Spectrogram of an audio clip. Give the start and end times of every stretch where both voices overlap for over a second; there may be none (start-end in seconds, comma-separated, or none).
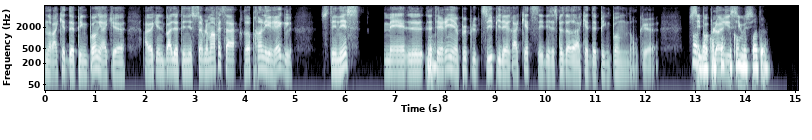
12.9-14.3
